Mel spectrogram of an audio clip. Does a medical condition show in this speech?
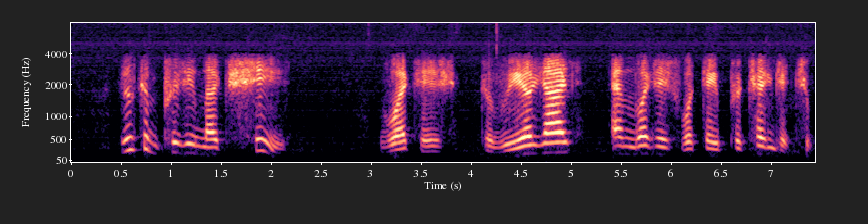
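Yes: tongue cancer; speaking and eating again after surgery.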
